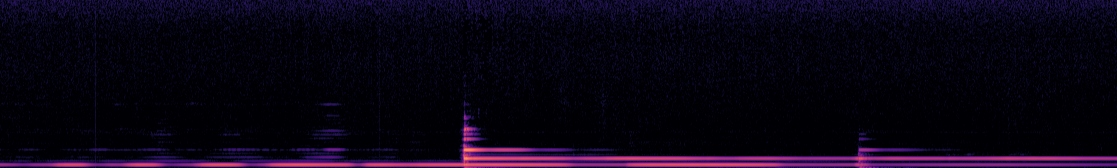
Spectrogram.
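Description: An alchemy crystal singing bowl rubbed around its rim hums a pure, steady mid-pitched tone that swells in slow pulses, then two light strikes add a higher, lingering ring above it.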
